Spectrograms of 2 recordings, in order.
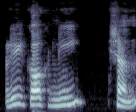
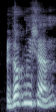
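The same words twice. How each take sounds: First: recognition very slowly in four beats; long gaps between syllables of recognition. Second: Said in the usual way. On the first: Shown as a demonstration. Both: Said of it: "চার ভাগে".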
